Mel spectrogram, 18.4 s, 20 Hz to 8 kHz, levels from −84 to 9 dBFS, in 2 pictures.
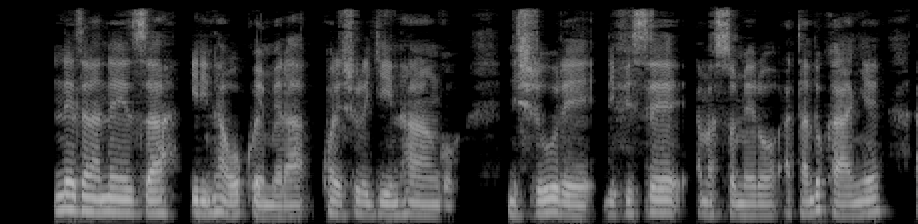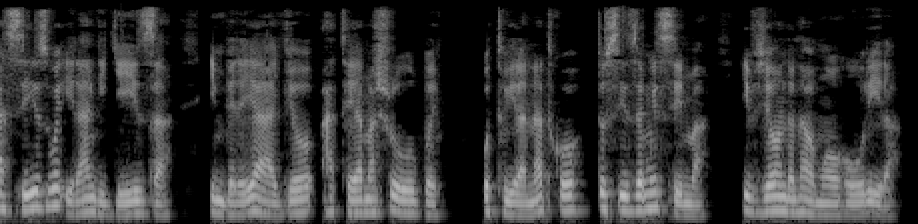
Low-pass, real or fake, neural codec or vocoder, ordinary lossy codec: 7.2 kHz; real; none; AAC, 32 kbps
